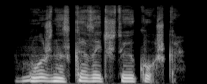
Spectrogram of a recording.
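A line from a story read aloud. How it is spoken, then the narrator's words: Gloomy hoarse rasp. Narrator (Russian): мрачно прохрипел Арман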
